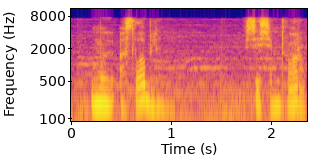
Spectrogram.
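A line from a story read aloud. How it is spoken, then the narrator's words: Quiet. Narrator (Russian): тихо сказал Азриэль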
